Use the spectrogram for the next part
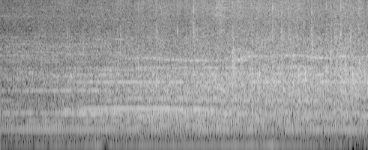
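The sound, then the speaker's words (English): An audience claps steadily for a few seconds, a dense, even patter of many hands at a constant loudness over a low droning hum, with no voices. “You're too fucking young, what are you clapping at?”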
